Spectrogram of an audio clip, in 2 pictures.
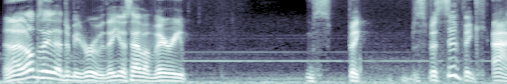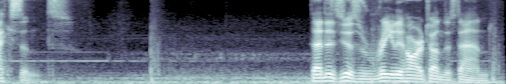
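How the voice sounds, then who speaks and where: A man's voice: mid-range voice, very animated, pushed and bright, slight background noise. A man from Sweden with a Swedish accent, speaking English as a second language while joking with chat during casual gameplay commentary. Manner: joking, teasing chat, quick to laugh. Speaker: streamer.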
